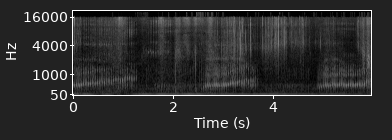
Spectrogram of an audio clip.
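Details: Domestic cat purring as a steady low rumble, with three rising tonal sweeps lasting over a second each.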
